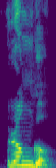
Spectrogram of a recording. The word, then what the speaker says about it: रंग: एन के ए डंका रंग रंग या शब्दाची फोड केली आहे र र वर अनुस्वार रंग आणि शेवटी पाय मोडलेला ग कारण शेवटी अ चा उच्चार होत नाही म्हणून आपण शेवटी अ लिहीत नाही र ला इंग्लिश मध्ये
